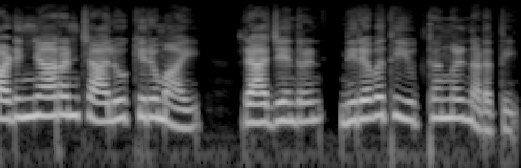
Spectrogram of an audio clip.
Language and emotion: Malayalam, neutral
